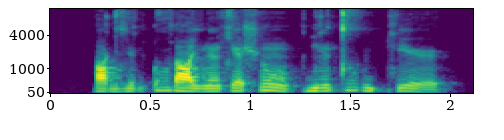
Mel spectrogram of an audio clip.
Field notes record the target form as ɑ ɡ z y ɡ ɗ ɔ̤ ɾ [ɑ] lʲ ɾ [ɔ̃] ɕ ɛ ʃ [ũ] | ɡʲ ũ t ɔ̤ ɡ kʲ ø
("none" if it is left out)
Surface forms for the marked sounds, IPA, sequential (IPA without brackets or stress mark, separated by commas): ɑ, ɔ̃, ũ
